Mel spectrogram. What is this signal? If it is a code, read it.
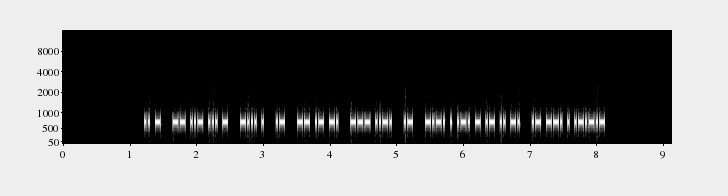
Morse code, heard as a keyed tone, about 46 wpm, 700 Hz. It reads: IT MUST BE A MAN OF A CERTAIN AGE.
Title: Sentences from Top 1000 Words - Review Part 3 - 45wpm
